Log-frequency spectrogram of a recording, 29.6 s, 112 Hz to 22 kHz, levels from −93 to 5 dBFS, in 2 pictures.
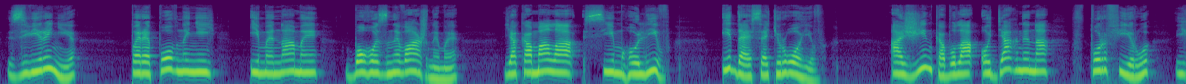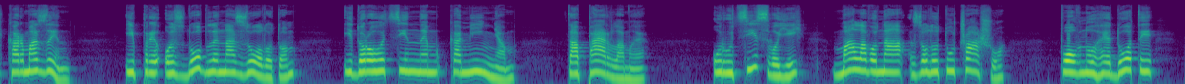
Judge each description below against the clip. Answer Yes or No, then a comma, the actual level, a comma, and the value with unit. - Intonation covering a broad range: No, average, 4.4 semitones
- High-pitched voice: Yes, high, 230 Hz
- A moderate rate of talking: No, slow, 75 wpm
